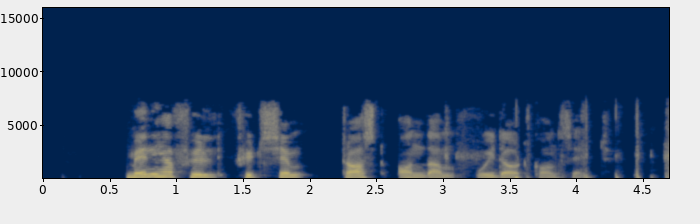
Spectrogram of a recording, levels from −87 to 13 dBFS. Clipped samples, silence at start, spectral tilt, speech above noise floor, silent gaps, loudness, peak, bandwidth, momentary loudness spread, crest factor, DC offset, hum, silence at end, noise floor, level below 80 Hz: under 0.1%; 0.6 s; -5.5 dB/octave; 34 dB; none; -19 LUFS; -2 dBFS; 7.6 kHz; 18 LU; 18 dB; under 0.1%; none; 0 s; -53 dBFS; -58 dBFS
